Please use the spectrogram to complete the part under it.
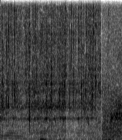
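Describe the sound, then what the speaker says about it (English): Water pours steadily from an original drinking fountain at a national park visitor center, a continuous bright hissing rush heard close up. "This is an original water fountain,"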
